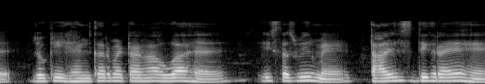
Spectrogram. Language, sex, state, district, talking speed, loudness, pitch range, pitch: Hindi, male, Jharkhand, Deoghar, 175 wpm, -14 LUFS, 145-165 Hz, 155 Hz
